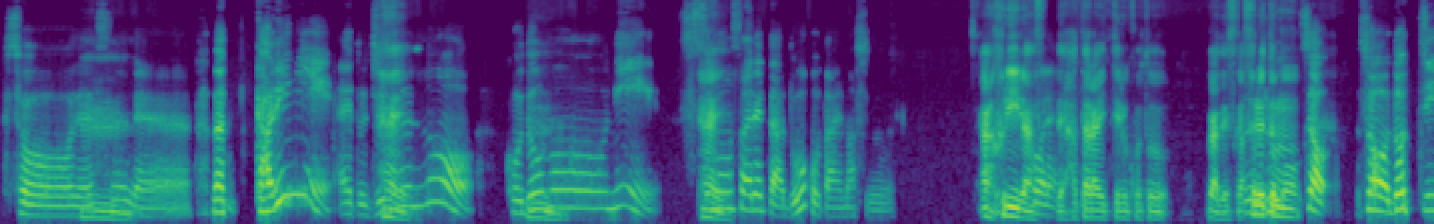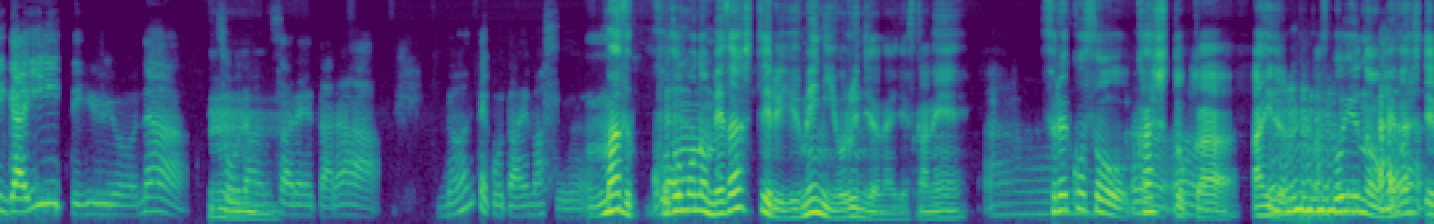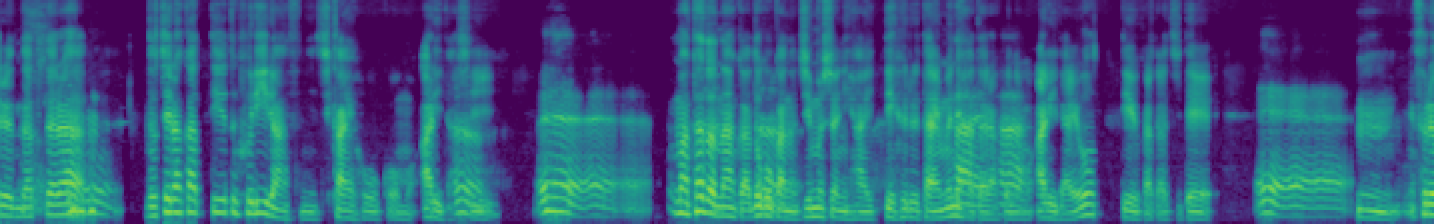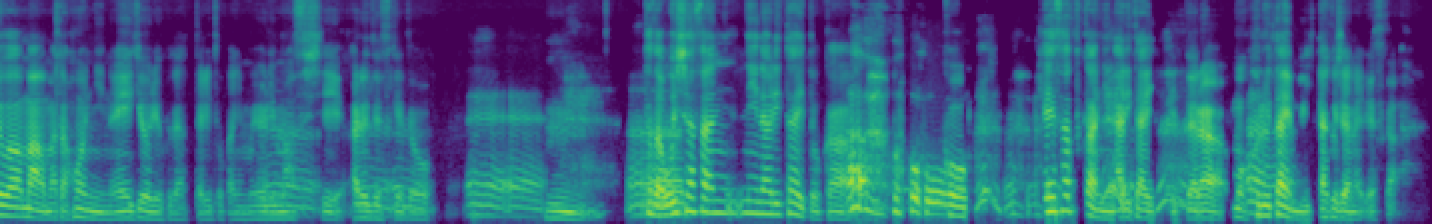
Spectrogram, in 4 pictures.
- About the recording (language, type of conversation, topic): Japanese, unstructured, フルタイムの仕事とフリーランスでは、どちらがあなたのライフスタイルに合っていると思いますか？
- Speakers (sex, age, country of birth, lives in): female, 55-59, Japan, United States; male, 30-34, Japan, United States
- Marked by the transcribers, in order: other background noise; tapping; laughing while speaking: "ね"; laughing while speaking: "うーん。ああ ああ"; sniff; laughing while speaking: "あ。ほ、ほう"; giggle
